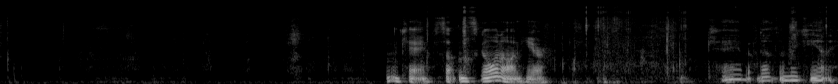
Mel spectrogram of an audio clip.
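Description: Paper rustles softly.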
